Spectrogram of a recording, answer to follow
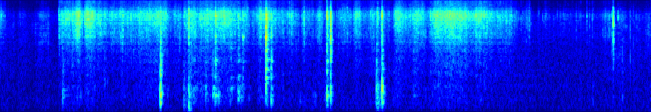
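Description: Rustling and handling of small objects, with several sharp clicks and knocks, while a flashlight is being put together by hand. The sounds stop about a second before the end.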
